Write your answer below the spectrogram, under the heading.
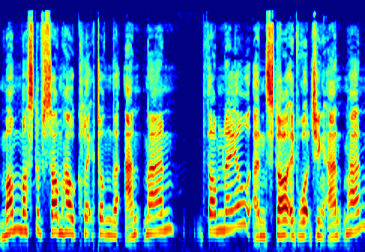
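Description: A man speaks with an English accent. His intonation is lively. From England. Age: 20s. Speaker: podcast host. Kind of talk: casual chat.

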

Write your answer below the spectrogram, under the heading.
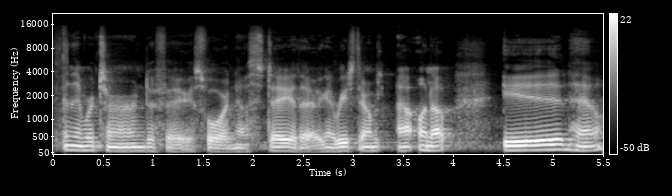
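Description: A man speaks with a normal speaking voice at a fairly low pitch. His pace is moderate and his pitch varies an ordinary amount. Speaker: fitness instructor. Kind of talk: guided movement class, step-by-step exercise instruction. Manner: friendly and encouraging, lightly humorous.

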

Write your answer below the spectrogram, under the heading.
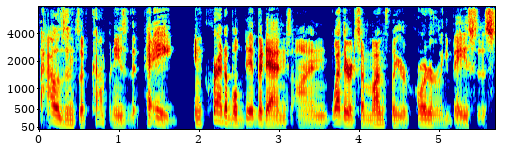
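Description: A man with a Canadian accent speaks in a normal speaking voice at a medium pitch and a fairly quick pace. The sound is dry and close, with no echo. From Canada. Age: 40s. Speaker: dividend investor and podcaster. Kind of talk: podcast interview.

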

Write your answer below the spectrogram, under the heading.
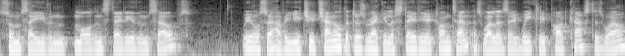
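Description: This man talks at a fairly quick pace with a British accent. His medium-pitched voice stays monotone, with flat intonation. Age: 30s. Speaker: IT support worker and gaming community website creator. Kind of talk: interview. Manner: some hesitations (um, uh).

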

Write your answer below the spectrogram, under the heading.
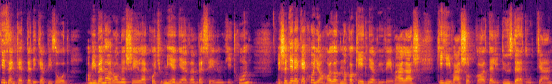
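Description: Her intonation lively, a woman talks at a fairly slow pace and medium pitch. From Hungary. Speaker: podcast host, mother. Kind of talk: personal storytelling monologue. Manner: hesitant with fillers.

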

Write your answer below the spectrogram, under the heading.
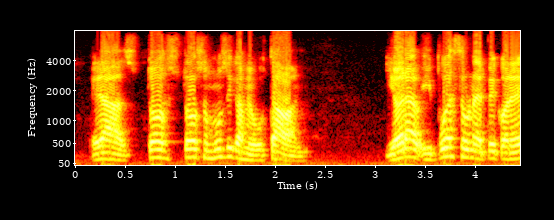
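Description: Bright and sharp in tone, a man speaks in an Argentine accent at a fairly quick pace with ordinary pitch variation. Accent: Rioplatense Argentine Spanish. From Argentina, Buenos Aires. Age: 20s. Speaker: techno DJ. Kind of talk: casual interview chat. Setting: video call.

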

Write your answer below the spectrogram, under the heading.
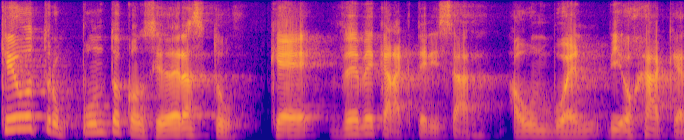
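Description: The voice is an unremarkable speaking voice with lively intonation. It moves at a fairly slow pace. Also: man, medium pitch for a man. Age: 40s. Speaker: food chemist and epigenetic coach. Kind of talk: casual chat. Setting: studio.

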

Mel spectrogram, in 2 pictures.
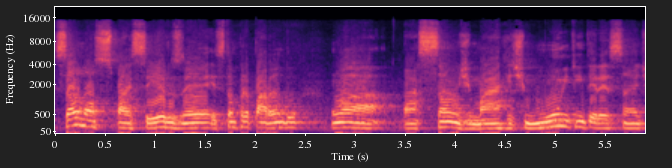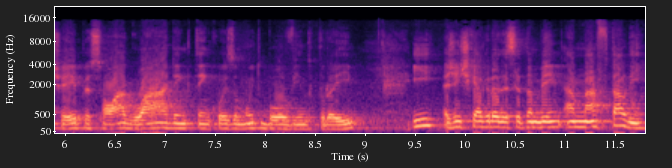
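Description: A man talks at a moderate pace with medium pitch, ordinary pitch variation and very even loudness. Noticeable background noise and audible room echo accompany him. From Goiás, Brazil. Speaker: podcast host. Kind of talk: live podcast interview. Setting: studio, livestreamed.

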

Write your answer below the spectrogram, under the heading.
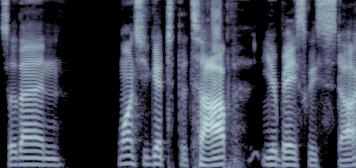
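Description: In a Minnesota accent, a man talks at a fairly slow pace with a medium pitch and fairly even intonation on a very clean recording with a silent background. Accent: Upper Midwest (Minnesota) American. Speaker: disc golfer and YouTuber. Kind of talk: casual interview chat.

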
